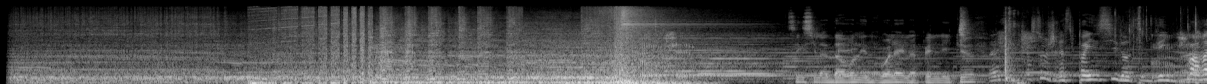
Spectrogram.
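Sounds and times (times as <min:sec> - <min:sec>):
dirt bike engine running: 0:00.2 - 0:06.4.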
